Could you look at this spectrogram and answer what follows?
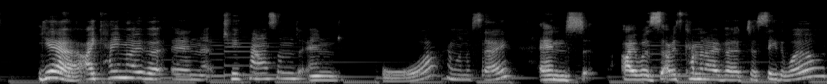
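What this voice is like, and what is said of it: New Zealand accent. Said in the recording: “we're detecting an accent here, and you've already admitted to coming from New Zealand”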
